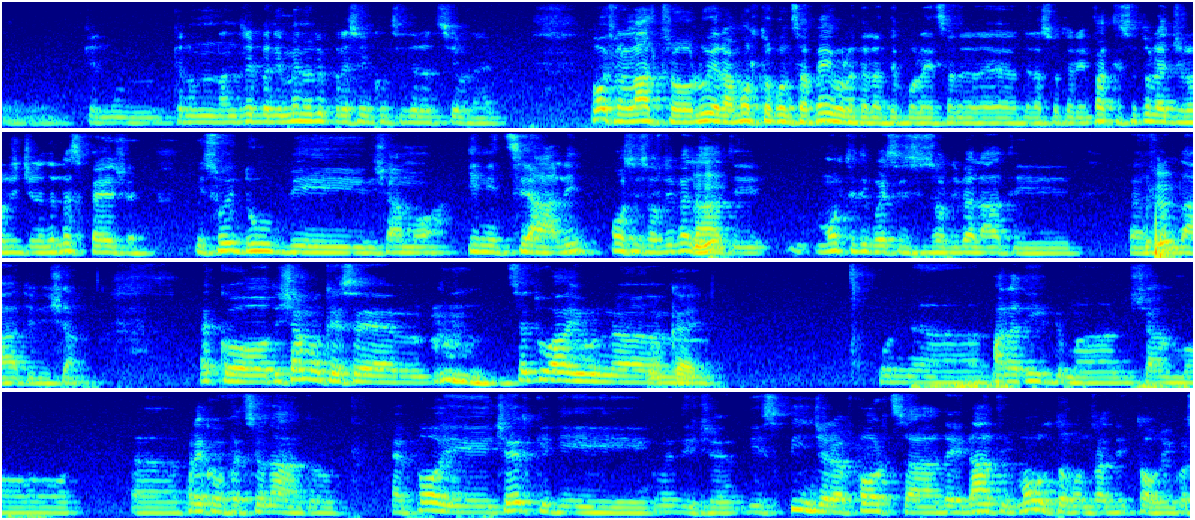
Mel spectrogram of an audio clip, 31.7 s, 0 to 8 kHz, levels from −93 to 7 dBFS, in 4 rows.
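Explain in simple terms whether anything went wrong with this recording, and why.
Nothing went wrong with this speech recording. It has been through a call's microphone processing, which removes the deepest bass and anything above about 8 kHz, so it sounds a little like a phone call. That is normal for this kind of audio, not a fault.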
